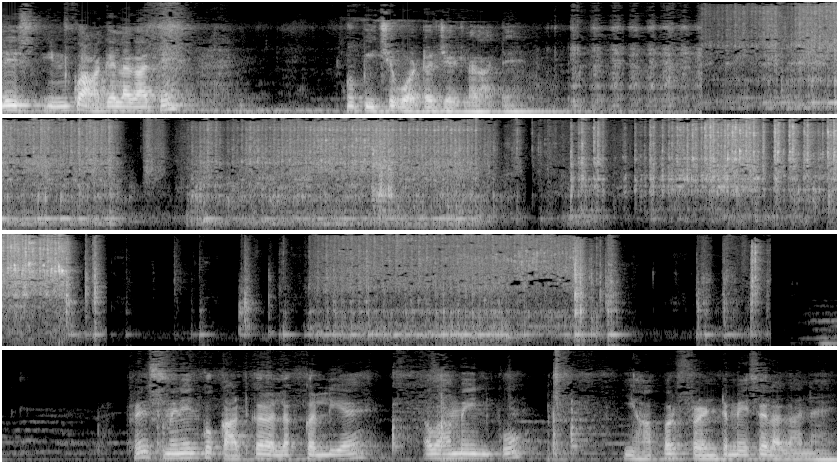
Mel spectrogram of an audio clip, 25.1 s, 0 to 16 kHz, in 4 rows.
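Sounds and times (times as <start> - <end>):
hacksaw cutting wood: 4.2 - 13.2.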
